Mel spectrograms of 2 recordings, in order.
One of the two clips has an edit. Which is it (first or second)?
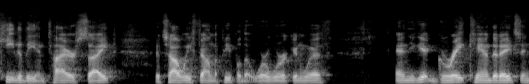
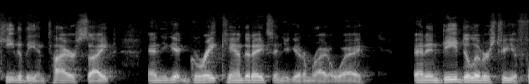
second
